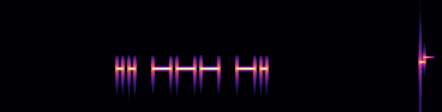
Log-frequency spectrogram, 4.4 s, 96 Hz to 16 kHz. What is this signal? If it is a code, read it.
Morse code, heard as a keyed tone, about 20 wpm, 700 Hz. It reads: ION
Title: Prefixes and Suffixes 20wpm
